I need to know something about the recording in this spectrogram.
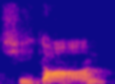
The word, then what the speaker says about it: Qigong: So, for those of you who don't know, um, what Qigong is or how to say it, it's called Qigong.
